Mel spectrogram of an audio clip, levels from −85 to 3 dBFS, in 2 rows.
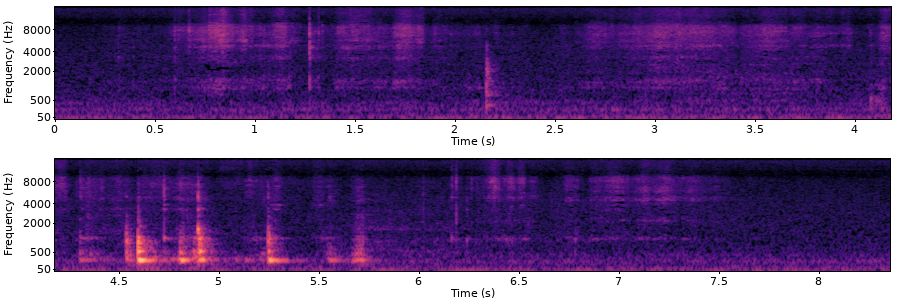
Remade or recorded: recorded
